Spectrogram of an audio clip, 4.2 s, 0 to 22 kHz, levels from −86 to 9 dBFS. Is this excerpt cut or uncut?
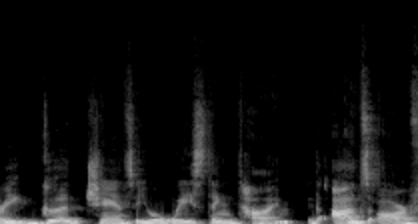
cut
